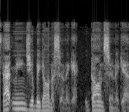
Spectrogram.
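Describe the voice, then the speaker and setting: A man in a put-on character voice, medium in pitch, at a moderate pace. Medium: read story. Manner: gruff, understated.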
